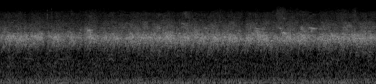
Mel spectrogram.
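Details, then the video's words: Sparrows crowd into an evening roost at Ngahinapouri, Waikato, New Zealand, 8 February 2021, captured on a handheld recorder with omni mics. Dense twittering and squeaky chirps overlap without pause, a few individual notes popping above the chorus. "Sparrows roosting at dusk"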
